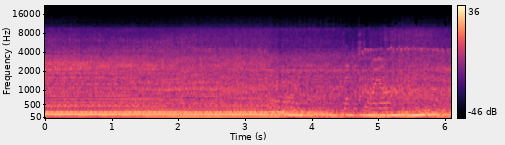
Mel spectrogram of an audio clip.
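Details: Detroit Diesel 4-71 two-stroke, first run after rebuild with injectors set and smoke gone: steady, even beat with deep drone; revs shift slightly partway, otherwise smooth, no knocks or misses.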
